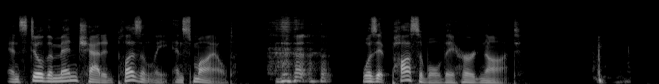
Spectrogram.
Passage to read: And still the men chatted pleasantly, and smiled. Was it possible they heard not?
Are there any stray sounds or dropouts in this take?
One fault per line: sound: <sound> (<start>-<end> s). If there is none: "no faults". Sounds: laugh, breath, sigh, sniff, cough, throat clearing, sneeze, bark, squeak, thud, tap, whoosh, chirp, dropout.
sound: laugh (2.7-3.3 s)
sound: sigh (5.9-6.3 s)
